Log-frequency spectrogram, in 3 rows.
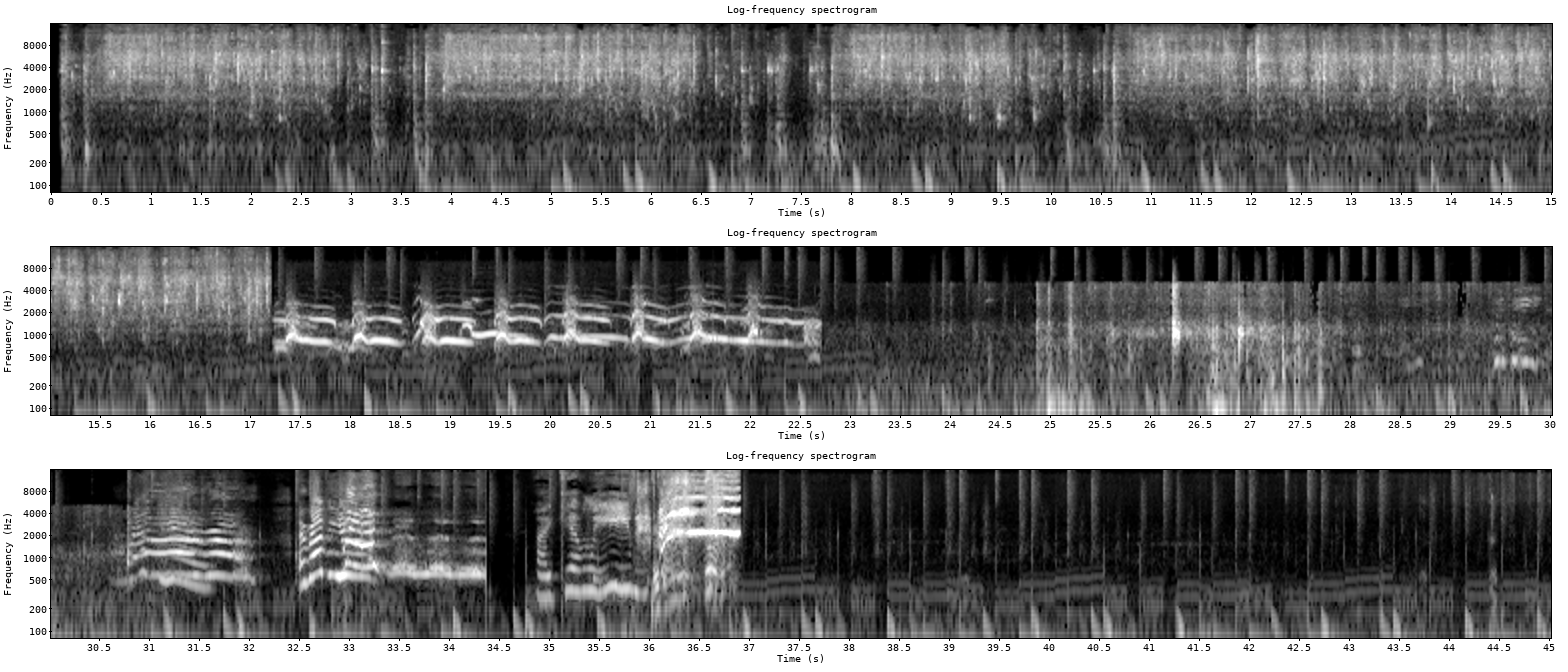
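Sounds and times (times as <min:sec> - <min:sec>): water hissing: 0:00.1 - 0:17.2, 0:35.9 - 0:36.9
low thumping beat: 0:02.4 - 0:36.0, 0:36.9 - 0:45.0
dog howling: 0:17.2 - 0:22.7, 0:30.7 - 0:32.1, 0:32.9 - 0:34.4, 0:36.0 - 0:36.9.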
